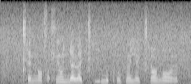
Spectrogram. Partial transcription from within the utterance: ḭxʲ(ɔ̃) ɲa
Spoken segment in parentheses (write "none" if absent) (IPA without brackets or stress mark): ɔ̃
